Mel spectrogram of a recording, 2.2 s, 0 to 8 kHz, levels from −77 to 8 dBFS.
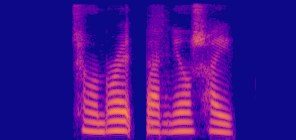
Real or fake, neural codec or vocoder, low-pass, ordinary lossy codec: fake; codec, 16 kHz, 0.8 kbps, ZipCodec; 7.2 kHz; MP3, 48 kbps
